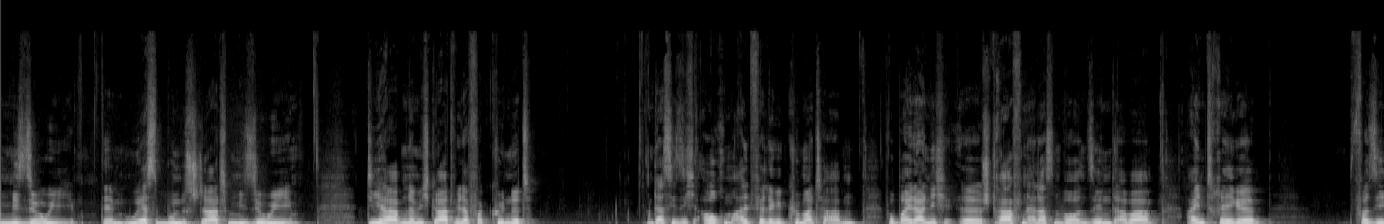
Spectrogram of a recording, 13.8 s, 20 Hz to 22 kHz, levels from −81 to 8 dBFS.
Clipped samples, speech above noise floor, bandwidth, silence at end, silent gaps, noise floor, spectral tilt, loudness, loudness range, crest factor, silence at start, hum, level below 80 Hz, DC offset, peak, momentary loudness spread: under 0.1%; 42 dB; 16.5 kHz; 0 s; none; -60 dBFS; -8 dB/octave; -19 LUFS; 4 LU; 16 dB; 0 s; none; -56 dBFS; under 0.1%; -4 dBFS; 8 LU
